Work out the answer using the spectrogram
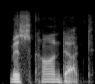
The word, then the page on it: misconduct: American English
